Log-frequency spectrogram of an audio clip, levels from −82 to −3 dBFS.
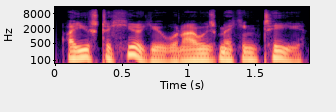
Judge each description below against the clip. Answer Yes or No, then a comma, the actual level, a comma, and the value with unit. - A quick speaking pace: Yes, fast, 315 wpm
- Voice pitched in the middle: No, low, 100 Hz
